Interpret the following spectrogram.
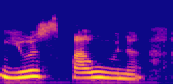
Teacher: سین پہ آپ کا ہمس بھی ہے، وسلنگ ساؤنڈ بھی ہے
